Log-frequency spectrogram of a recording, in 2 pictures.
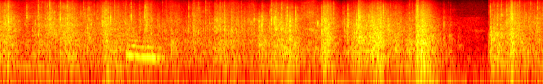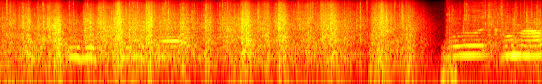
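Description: Plastic poly mailer bag crinkling and rustling as it is handled and pulled open, with a short break about three seconds in. A voice starts near the end.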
